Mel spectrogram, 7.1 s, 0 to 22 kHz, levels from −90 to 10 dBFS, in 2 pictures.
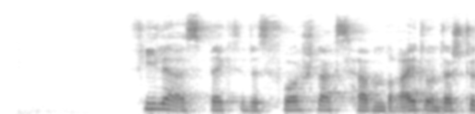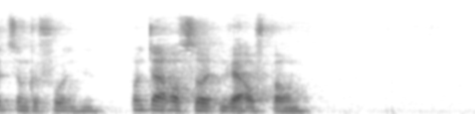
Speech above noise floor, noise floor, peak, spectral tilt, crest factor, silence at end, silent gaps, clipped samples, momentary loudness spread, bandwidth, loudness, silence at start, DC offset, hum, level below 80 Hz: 51 dB; -86 dBFS; -14 dBFS; -4 dB/octave; 22 dB; 1.25 s; none; under 0.1%; 14 LU; 13.5 kHz; -35 LUFS; 1 s; under 0.1%; none; -76 dBFS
